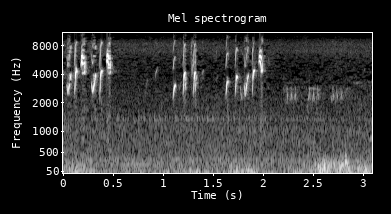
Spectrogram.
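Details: Wild European goldfinch song from 2022, three quick clusters of sharp, liquid twittering notes, then a few softer, lower buzzy notes near the end.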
